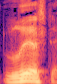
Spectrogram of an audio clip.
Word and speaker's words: Licht: List, which is L I C H T, but it's pronounced List,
